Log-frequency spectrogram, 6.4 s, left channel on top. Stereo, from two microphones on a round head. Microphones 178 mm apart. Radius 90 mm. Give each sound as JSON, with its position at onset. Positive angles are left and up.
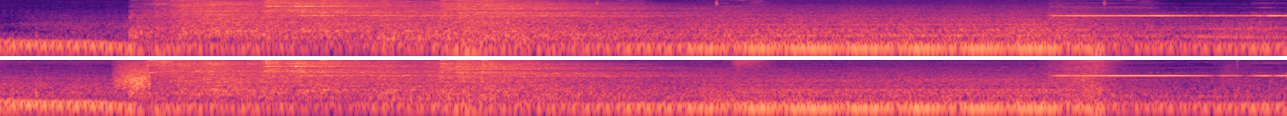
{"t": 0.7, "sound": "dishes clattering", "side_deg": -45, "distance_m": 5.0}
{"t": 3.4, "sound": "a microwave", "side_deg": -5, "distance_m": 6.5}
